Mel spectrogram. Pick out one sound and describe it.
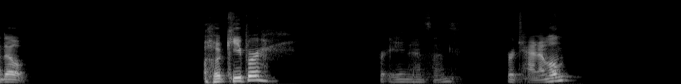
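A man talks calmly into a close microphone, in short phrases with pauses.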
